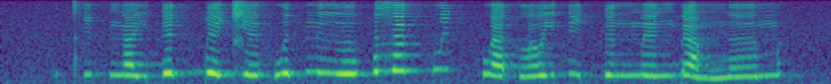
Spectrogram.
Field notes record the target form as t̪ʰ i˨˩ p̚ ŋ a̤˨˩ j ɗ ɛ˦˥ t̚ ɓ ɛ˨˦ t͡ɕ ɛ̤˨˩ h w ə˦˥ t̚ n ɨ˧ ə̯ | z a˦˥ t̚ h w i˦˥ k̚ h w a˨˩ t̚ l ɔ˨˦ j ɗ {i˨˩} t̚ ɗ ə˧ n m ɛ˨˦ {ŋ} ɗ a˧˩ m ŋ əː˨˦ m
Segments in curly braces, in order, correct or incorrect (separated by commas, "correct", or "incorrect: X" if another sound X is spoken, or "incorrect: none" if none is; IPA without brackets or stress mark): correct, correct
